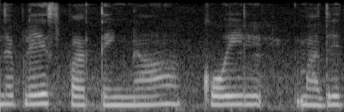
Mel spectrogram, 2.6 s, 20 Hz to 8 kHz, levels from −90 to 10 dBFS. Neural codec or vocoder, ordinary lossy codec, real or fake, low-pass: vocoder, 44.1 kHz, 128 mel bands every 256 samples, BigVGAN v2; none; fake; 7.2 kHz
